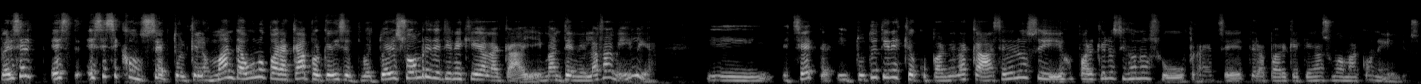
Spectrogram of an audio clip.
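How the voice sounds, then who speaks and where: A woman's fairly high voice, touched with vocal fry, moves at a fairly quick pace with very wide pitch swings and big swings in loudness. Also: hardly any pauses. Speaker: lecturer. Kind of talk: lecture. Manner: fast.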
